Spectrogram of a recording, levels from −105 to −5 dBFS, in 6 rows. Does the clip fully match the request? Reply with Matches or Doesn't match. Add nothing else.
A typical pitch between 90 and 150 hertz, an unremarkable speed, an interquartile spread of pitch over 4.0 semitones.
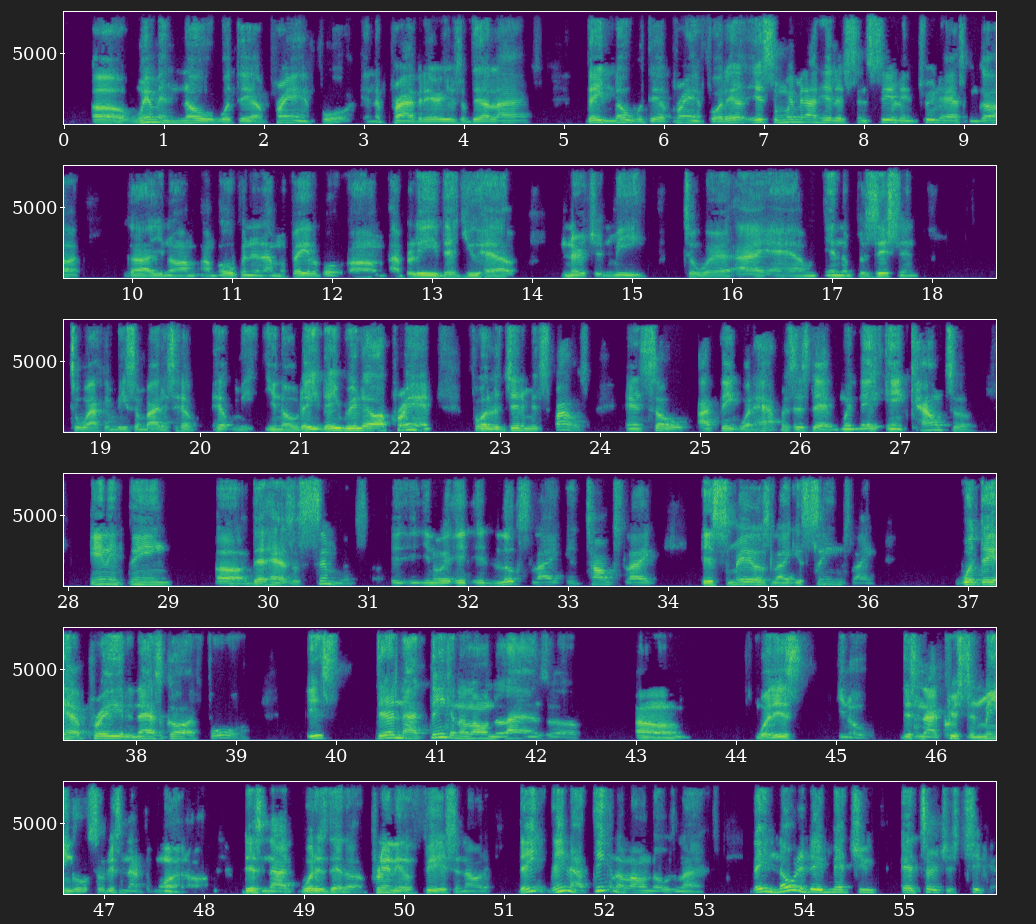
Matches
